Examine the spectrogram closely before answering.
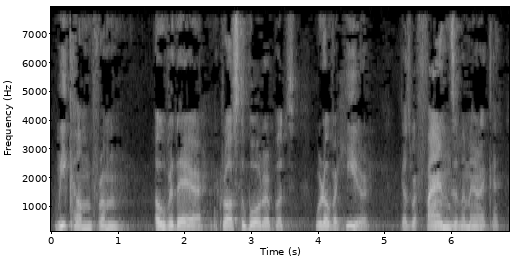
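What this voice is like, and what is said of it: Subtle non-American accent. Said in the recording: “and I have accents. Subtle.”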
